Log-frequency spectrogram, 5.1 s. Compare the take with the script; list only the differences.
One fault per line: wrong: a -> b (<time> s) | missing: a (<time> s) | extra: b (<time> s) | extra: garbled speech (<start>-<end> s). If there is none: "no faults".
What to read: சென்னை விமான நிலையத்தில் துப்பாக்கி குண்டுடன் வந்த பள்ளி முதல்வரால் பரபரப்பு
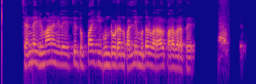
missing: வந்த (2.5 s)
